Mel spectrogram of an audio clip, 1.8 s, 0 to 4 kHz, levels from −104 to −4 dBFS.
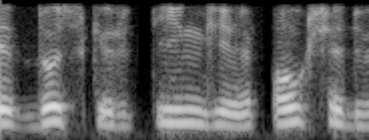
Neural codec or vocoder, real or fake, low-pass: none; real; 3.6 kHz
